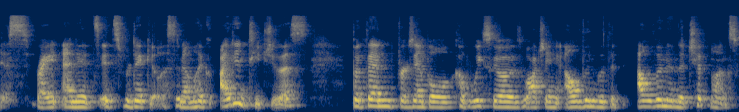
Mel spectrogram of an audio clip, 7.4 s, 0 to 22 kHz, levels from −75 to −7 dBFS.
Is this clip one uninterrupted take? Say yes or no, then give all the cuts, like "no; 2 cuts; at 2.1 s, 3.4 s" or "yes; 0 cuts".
yes; 0 cuts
